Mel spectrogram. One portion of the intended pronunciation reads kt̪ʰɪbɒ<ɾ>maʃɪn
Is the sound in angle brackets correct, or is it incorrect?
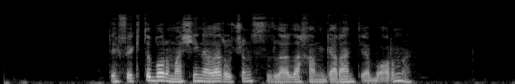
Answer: correct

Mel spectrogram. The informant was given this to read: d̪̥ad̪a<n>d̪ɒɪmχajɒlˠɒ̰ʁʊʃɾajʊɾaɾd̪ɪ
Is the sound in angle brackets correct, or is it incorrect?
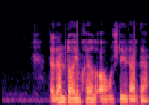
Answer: incorrect: m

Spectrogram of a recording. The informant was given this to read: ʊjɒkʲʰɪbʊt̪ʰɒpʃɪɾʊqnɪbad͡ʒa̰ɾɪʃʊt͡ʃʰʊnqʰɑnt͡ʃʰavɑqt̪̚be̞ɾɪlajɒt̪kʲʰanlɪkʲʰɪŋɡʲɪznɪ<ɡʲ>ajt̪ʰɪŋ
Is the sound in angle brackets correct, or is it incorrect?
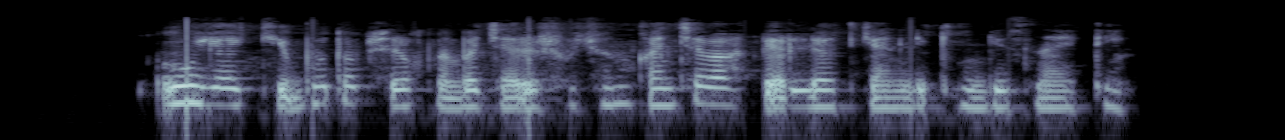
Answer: incorrect: none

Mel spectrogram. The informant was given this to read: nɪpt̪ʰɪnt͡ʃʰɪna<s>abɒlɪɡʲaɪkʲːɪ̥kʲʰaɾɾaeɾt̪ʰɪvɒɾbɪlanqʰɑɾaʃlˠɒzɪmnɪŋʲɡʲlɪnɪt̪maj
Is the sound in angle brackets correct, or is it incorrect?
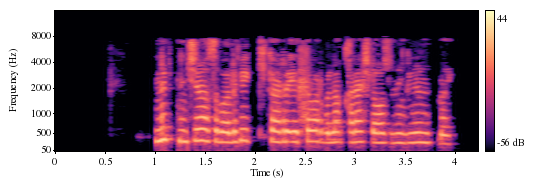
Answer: correct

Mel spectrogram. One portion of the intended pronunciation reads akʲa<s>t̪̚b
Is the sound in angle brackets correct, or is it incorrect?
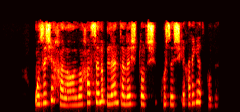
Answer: incorrect: none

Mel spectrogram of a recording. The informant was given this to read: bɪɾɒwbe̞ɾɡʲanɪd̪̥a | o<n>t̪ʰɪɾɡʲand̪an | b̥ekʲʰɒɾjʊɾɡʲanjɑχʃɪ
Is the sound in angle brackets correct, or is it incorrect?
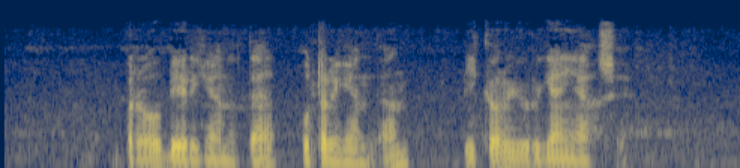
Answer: incorrect: none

